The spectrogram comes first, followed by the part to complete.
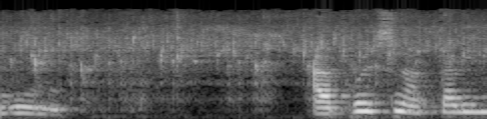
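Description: Hot cooking oil sizzling steadily in a pan, heard clearly in a gap of about a second between stretches of a woman's voice at the start and near the end.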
